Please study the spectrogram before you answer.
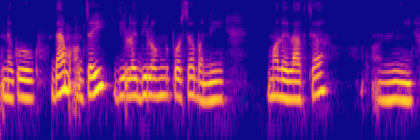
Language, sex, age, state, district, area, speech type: Nepali, female, 30-45, West Bengal, Darjeeling, rural, spontaneous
